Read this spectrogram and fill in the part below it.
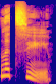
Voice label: Female Dryad Thinking

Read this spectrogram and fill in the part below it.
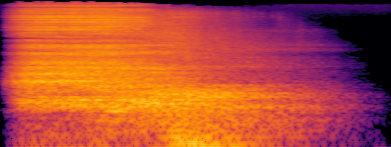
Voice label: Male Ghost Play

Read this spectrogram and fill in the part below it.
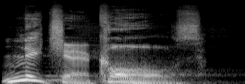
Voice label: Male Ancient Trigger Resurrected

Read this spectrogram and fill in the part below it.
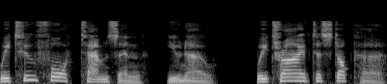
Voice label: Male Troll

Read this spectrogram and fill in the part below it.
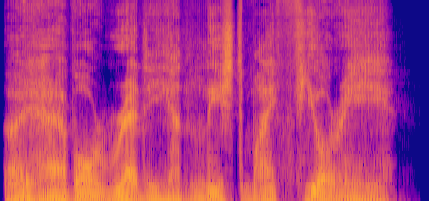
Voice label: Male Dragon ERROR I ATTACKED

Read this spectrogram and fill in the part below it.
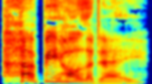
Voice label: Female Night Elf Happy Holidays

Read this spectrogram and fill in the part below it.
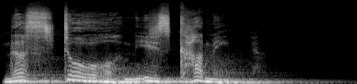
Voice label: Female Mogu Play

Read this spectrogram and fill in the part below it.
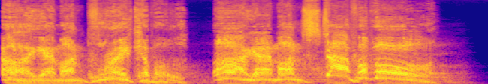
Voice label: Male Dragon

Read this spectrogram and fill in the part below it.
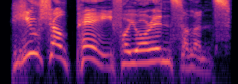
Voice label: Female Human; Prestor; Scabbs; Emote Response

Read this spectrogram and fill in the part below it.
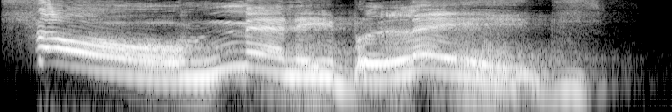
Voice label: Female; Val'kyr; Trigger Deadly Arsenal

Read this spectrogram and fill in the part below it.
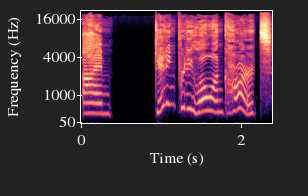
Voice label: Female Gnome Hero Low Cards

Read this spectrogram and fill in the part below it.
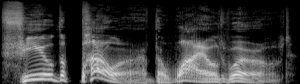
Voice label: Male Night Elf Start

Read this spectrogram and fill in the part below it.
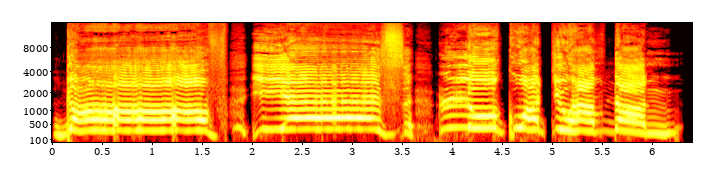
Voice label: Male Troll; Brukan

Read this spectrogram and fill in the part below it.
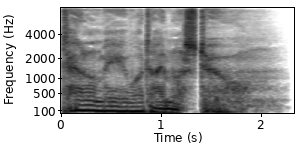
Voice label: Male Orc Victory

